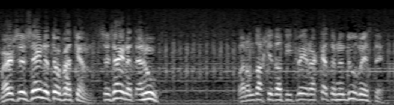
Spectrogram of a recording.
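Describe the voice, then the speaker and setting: A curt, authoritative military marshal played by a man, with a slightly high male voice. He issues orders in old science-fiction radio drama style, over loud noise. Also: fairly quick, close to an everyday voice. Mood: urgent, commanding. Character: commanding Soviet marshal directing space operations. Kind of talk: Dutch science-fiction radio play acting.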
